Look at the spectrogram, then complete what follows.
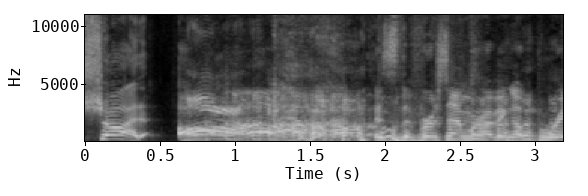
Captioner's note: group laughing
